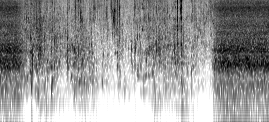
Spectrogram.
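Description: Steady rushing of river water over rapids, which drops away abruptly about half a second in and comes back just after four seconds. In the quiet gap there are only faint scattered clicks and ticks.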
